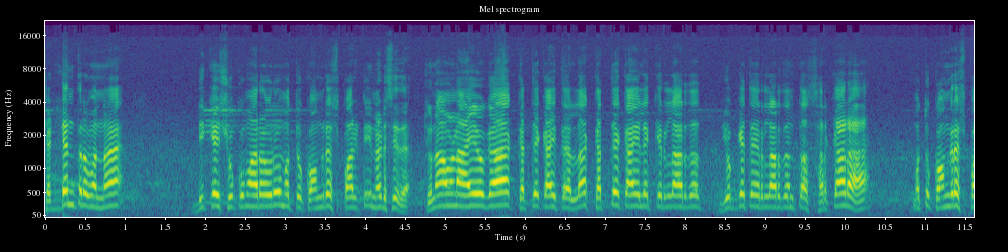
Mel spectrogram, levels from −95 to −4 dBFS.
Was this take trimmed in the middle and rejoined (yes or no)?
yes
